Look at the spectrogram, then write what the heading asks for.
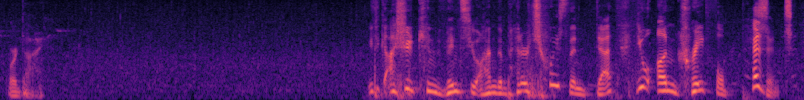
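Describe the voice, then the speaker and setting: A man's voice: mid-range voice, a little hiss or hum, close to an everyday voice. A man playing an arrogant, seductive fantasy warlord in an intimate roleplay, teasing and theatrical as he speaks to one listener. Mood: indignant, threatening. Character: arrogant, seductive male fantasy villain warlord, dream-wielding conqueror. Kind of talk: immersive ASMR fantasy roleplay acting.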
